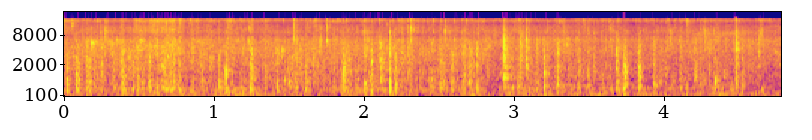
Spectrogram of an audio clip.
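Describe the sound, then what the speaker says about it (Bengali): Mustard oil heating in a hot pan for a vegetable curry, giving a steady soft crackle and fizz with scattered sharp pops throughout, no voices. "সর্ষের তেল দিয়ে দিচ্ছি।"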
